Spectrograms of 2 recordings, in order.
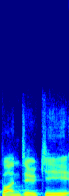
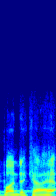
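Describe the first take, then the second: First: The name ends with a 'kee' sound. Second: The name ends with a 'kai' sound. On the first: "the first time I, I read those names, I actually said Bunduki" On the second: "now I'm I'm choosing to say Bundakai"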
